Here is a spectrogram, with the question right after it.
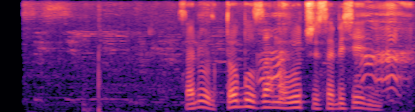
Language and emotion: Russian, positive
